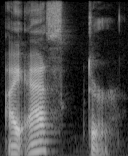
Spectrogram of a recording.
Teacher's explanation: the H is silent in her because it's not an important word.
